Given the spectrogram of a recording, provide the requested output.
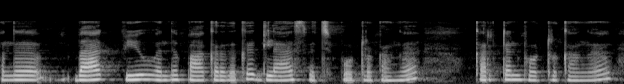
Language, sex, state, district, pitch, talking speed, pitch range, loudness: Tamil, female, Tamil Nadu, Kanyakumari, 205 Hz, 95 wpm, 200-220 Hz, -19 LUFS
